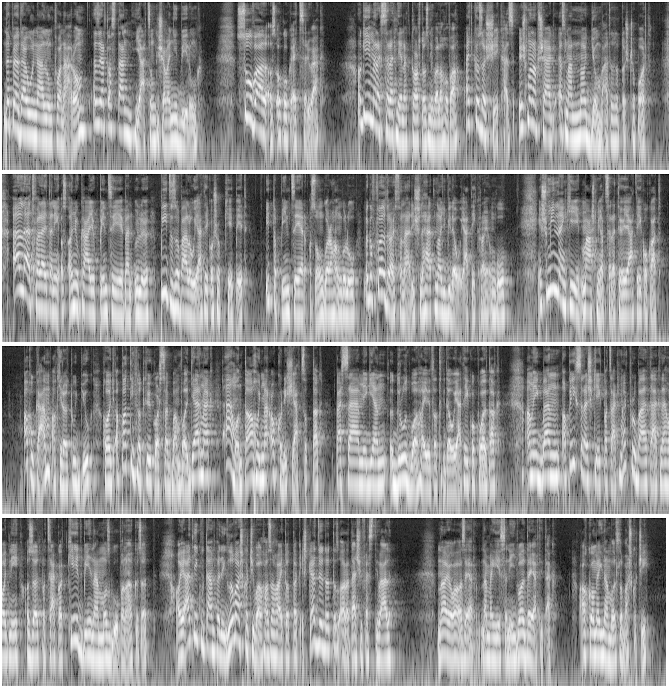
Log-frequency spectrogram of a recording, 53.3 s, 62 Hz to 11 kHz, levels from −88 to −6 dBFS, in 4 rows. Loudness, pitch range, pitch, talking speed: -15 LUFS, 145-185 Hz, 155 Hz, 135 wpm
